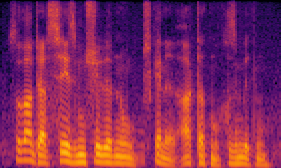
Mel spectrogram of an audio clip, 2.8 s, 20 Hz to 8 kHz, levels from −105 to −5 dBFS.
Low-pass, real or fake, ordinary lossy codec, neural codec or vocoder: none; fake; none; codec, 16 kHz, 0.8 kbps, ZipCodec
